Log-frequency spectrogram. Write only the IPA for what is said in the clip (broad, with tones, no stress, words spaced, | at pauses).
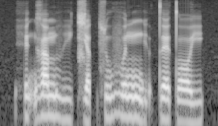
hḛ˧˨ŋɣa˧m vi̤˨˩t͡ɕa˨˩t̚su˨˦ və˧n ŋḭ˧˨ə̯ t̪ɛ˧t̪ɔ˧j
